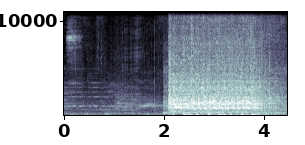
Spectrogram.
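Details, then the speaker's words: A 2005 Infiniti G35 cranks but won't start: an even starter rhythm of about three pulses a second that never catches. There is no spark. An unclamped coolant-sensor connector was found and the ECU checked fine, but the cause is still unresolved. "ECU ECU is fine we have no spark or no fuel the sensor I found shouldn't fixed the problem"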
